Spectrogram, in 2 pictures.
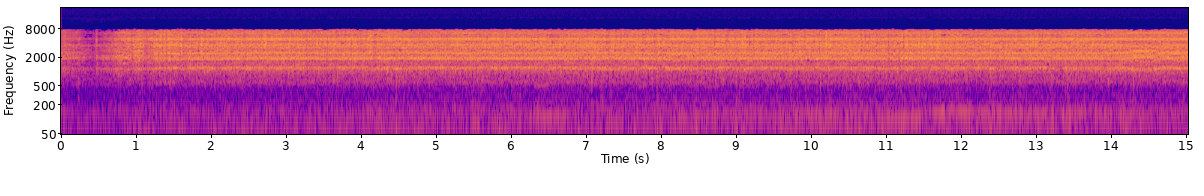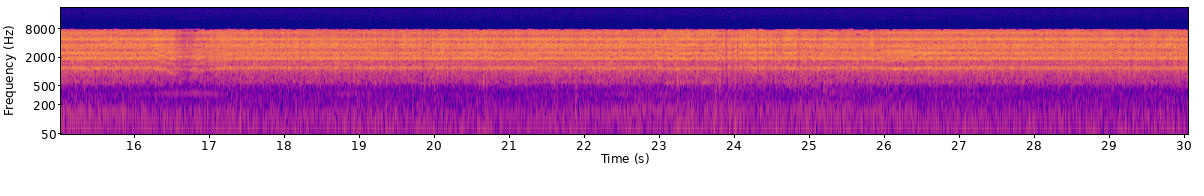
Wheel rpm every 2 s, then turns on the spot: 60, 160, 160, 160, 160, 160, 160, 160, 110, 160, 160, 160, 160, 160, 160.
none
